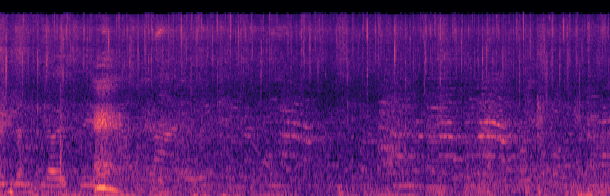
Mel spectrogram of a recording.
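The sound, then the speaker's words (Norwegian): Steady rain patters across a hard surface at an outdoor festival, a dense continuous hiss that holds at an even level throughout, with indistinct voices of festival-goers murmuring in the background. “Og til tross for regnet fylles stolene opp av gründere, investorer, idémakere og andre festivaldeltakere.”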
